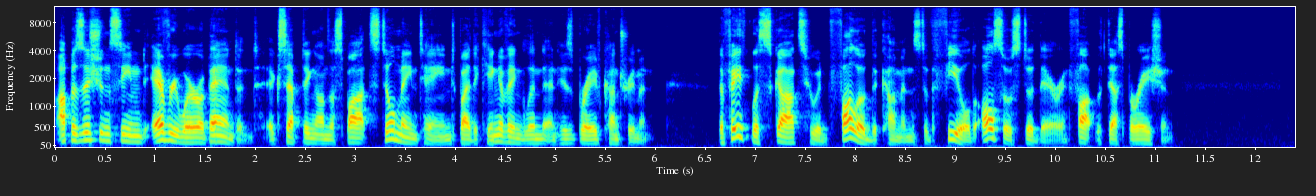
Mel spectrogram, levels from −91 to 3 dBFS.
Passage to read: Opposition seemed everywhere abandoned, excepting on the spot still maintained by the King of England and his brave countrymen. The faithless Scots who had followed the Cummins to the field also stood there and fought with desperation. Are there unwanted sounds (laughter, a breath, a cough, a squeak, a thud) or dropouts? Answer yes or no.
no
